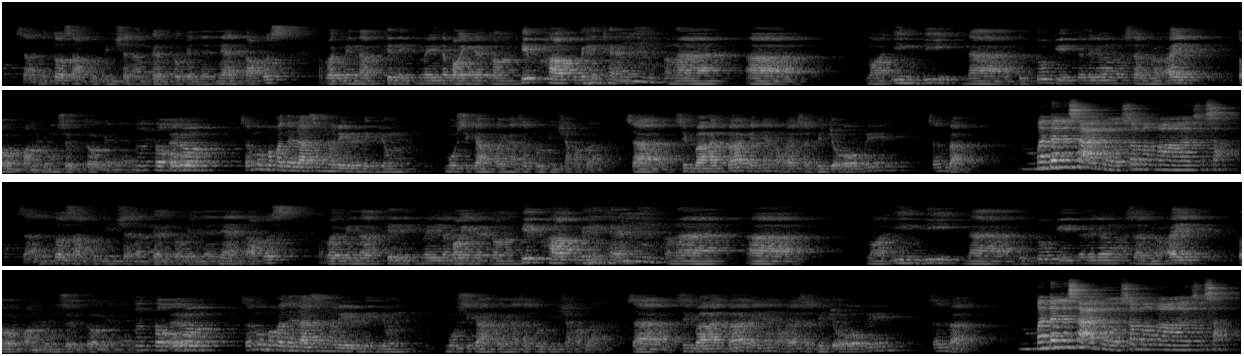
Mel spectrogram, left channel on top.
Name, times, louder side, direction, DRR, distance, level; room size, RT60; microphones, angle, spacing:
voice 1, 0.1-2.8 3.2-7.1 7.4-8.0 8.6-11.9 12.4-14.4 14.8-16.5 16.8-18.4 18.6-21.3 21.7-22.0, left 1 dB, 60° left, -2 dB, 0.7 m, -38 dB
voice 2, 6.1-6.6 12.4-12.8 13.7-14.3 22.6-24.6, right 1 dB, 45° right, -4 dB, 0.9 m, -31 dB
5.3 x 2.8 x 2.2 m, 0.98 s
head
